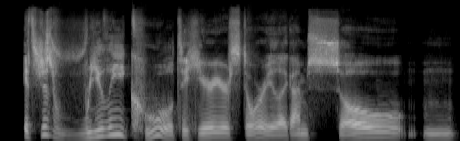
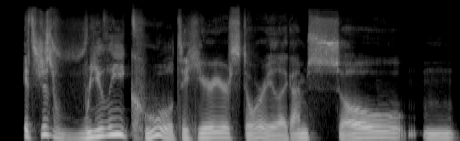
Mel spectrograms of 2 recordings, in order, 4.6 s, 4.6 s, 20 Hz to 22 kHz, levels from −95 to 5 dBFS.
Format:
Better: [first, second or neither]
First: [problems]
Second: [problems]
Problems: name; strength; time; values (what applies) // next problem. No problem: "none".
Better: second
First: thin; very; fading below 750 Hz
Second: none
